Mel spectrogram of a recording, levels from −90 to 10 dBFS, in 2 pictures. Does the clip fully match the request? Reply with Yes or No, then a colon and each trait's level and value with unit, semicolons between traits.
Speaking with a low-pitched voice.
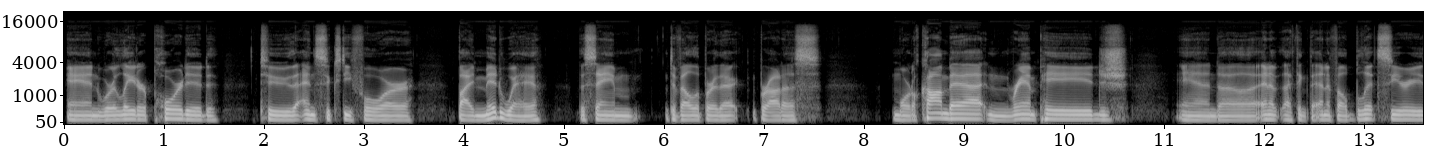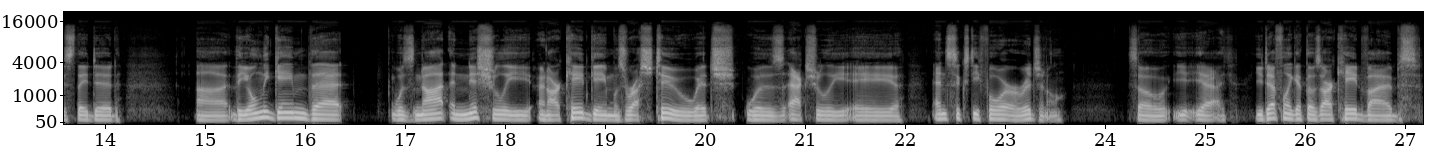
Yes: low, 115 Hz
